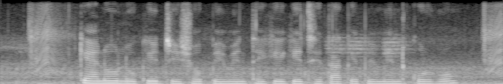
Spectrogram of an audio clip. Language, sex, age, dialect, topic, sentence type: Bengali, female, 25-30, Northern/Varendri, banking, statement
